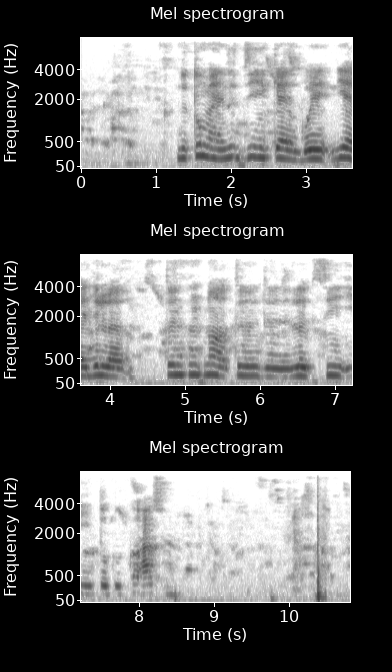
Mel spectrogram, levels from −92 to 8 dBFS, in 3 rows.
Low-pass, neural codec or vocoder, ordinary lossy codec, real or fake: 7.2 kHz; codec, 16 kHz, 8 kbps, FreqCodec, smaller model; Opus, 64 kbps; fake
